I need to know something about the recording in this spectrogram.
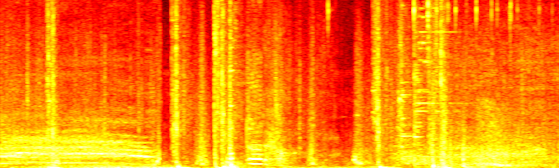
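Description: A sword slashes and strikes a creature with sharp impacts.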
